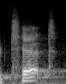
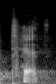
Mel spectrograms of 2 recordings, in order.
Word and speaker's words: Teth: So it means it's pronounced either Tet or Teth, okay?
